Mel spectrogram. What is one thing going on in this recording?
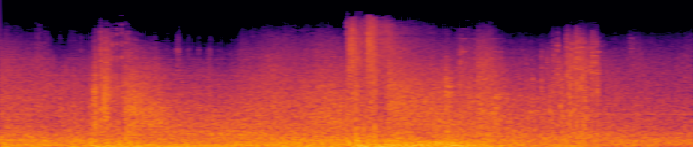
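Naval guns fire with loud booming blasts.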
